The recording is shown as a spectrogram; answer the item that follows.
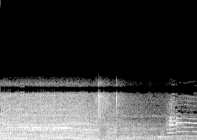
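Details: Bengal cat demanding to be played with using a vacuum cleaner it loves; a steady vacuum roar fills most of the recording, then one short, harmonic-rich meow rises and falls at the end.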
